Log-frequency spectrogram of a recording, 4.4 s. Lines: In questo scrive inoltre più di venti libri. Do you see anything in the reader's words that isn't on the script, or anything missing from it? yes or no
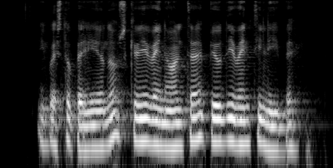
yes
